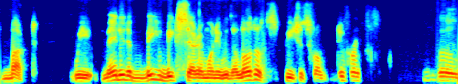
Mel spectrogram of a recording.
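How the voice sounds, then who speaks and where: An older man with a Russian accent gives a halting, emphatic presentation as a museum director, in non-native English. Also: mid-range voice, dry recording, highs cut off. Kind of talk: extemporaneous panel presentation.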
